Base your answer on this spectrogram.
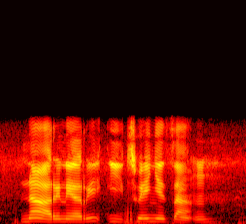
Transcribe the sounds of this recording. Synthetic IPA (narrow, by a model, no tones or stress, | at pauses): naɾɪnɛrɪit͡sʰweɲet͡sʼaːŋ̩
